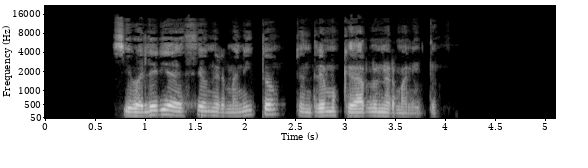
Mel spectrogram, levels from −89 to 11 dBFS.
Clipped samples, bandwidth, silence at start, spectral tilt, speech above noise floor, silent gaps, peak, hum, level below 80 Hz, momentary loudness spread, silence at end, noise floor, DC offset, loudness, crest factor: under 0.1%; 15 kHz; 0.7 s; -4.5 dB/octave; over 73 dB; none; -2 dBFS; none; -56 dBFS; 14 LU; 1.2 s; under -90 dBFS; under 0.1%; -17 LUFS; 16 dB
